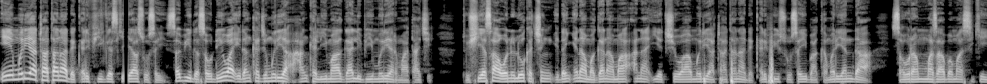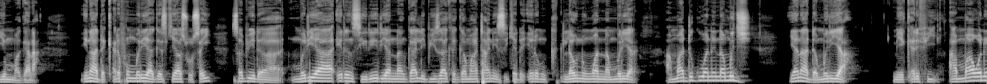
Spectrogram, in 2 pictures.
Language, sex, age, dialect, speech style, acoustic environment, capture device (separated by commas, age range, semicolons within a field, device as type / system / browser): Hausa, male, 25-34, Nigeria - Kano, relaxed; focused, silence, mobile / Linux / Chrome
